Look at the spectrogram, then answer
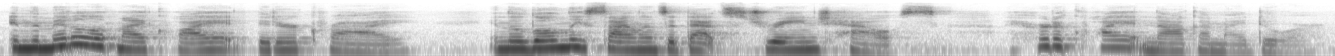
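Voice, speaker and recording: A woman reading literary fiction aloud in a dramatic, expressive way, at times hushed. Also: on the high side, normal speed. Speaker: translator reading their own literary translation.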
